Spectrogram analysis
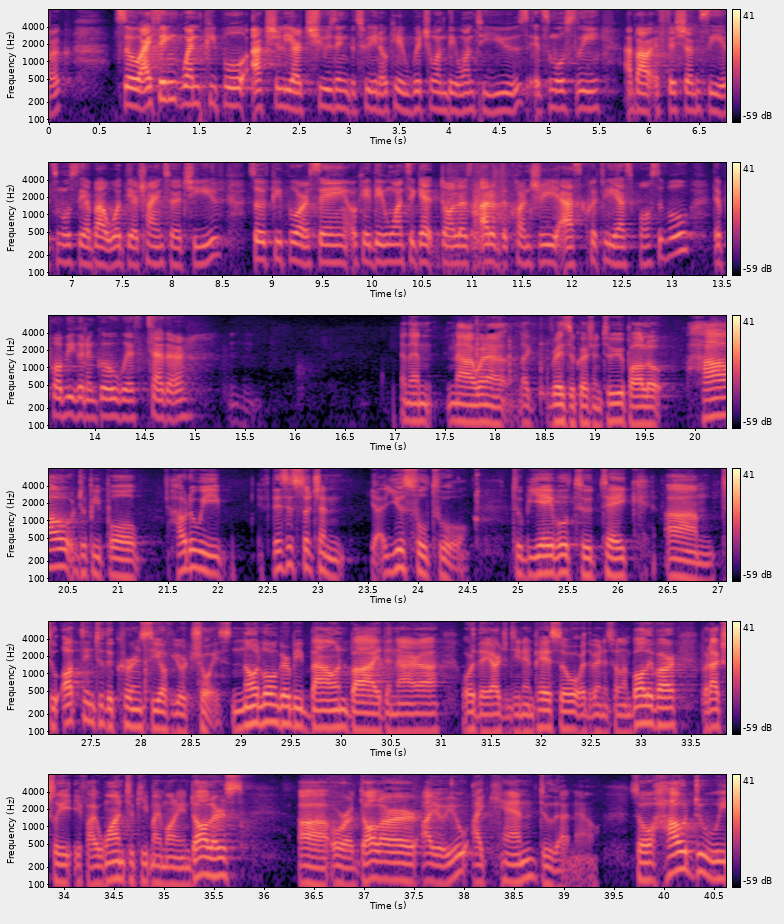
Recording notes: In this episode, recorded at the 2022 Oslo Freedom Forum.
